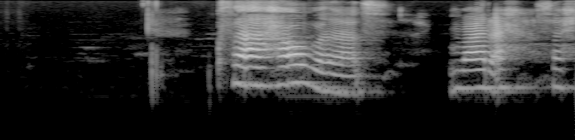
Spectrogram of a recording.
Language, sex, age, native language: Icelandic, female, 9, Icelandic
